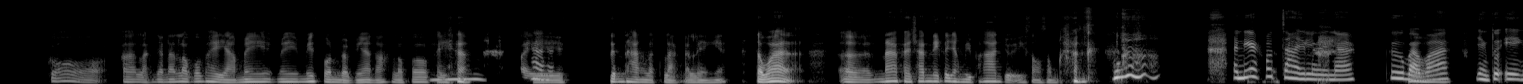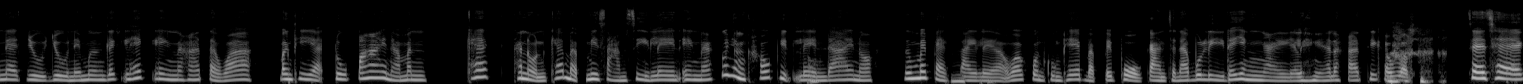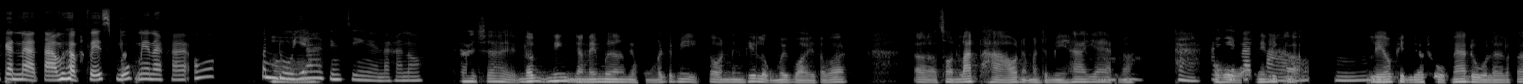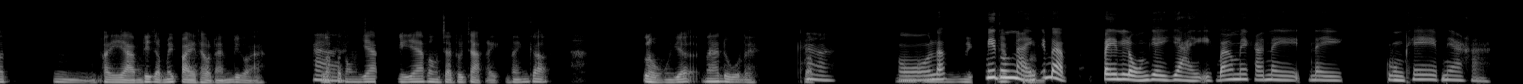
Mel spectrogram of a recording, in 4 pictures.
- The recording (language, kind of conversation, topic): Thai, podcast, มีช่วงไหนที่คุณหลงทางแล้วได้บทเรียนสำคัญไหม?
- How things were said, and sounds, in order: laughing while speaking: "พยายาม"; laughing while speaking: "สองสาม ครั้ง"; chuckle; other noise; laughing while speaking: "เงี้ย"; chuckle; unintelligible speech; unintelligible speech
